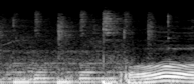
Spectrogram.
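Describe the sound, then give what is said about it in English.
A voice mimics a car door thudding shut, then makes a rising, buzzing hum like an engine starting and revving. Loud, with no real vehicle audible. “Gets in the car. Closes the door. Starts the engine.”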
